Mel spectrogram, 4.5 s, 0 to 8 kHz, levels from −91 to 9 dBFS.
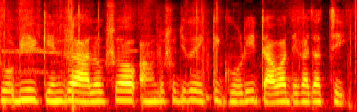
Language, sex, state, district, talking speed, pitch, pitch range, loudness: Bengali, male, West Bengal, Alipurduar, 120 wpm, 205 Hz, 195-220 Hz, -18 LUFS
